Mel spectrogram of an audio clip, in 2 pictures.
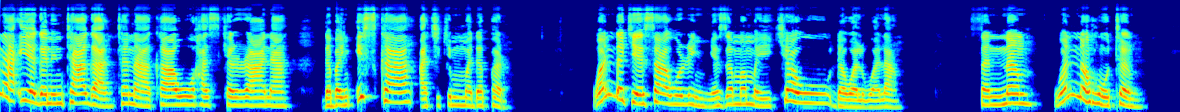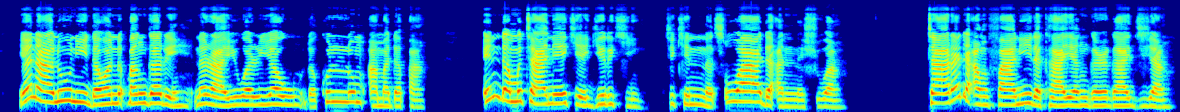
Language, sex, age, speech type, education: Hausa, female, 30-45, spontaneous, secondary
